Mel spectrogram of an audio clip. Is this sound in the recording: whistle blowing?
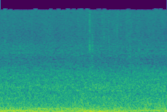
no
